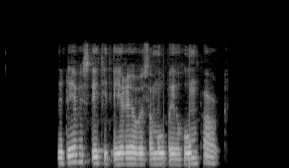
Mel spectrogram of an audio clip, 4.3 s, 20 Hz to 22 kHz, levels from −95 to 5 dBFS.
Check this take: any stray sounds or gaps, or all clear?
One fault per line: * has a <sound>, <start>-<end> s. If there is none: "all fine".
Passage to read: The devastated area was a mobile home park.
all fine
